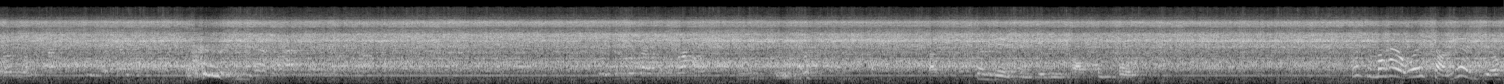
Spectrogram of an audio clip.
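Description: Hand-held hair dryer blowing steadily close by, a loud even rushing noise, with faint voices underneath.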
